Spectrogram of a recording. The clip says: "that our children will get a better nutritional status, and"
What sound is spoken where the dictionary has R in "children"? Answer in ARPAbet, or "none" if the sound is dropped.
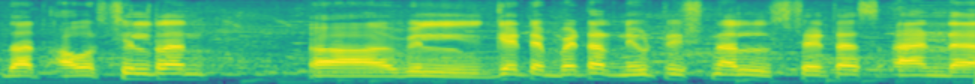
R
